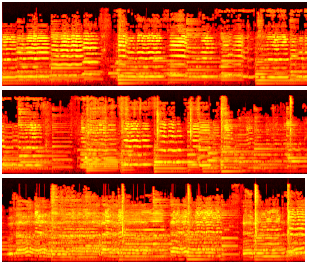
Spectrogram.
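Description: Acoustic guitar playing a song's instrumental introduction, with held bass notes under a sustained melody line that wavers with vibrato about two-thirds of the way in.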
